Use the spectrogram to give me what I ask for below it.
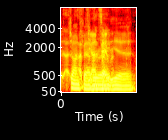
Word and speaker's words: Jon Favreau: Jon Favreau Yeah, that's how you pronounce it.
